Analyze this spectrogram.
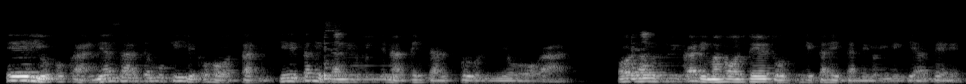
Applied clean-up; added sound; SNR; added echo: neural mask model DeepFilterNet 3.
